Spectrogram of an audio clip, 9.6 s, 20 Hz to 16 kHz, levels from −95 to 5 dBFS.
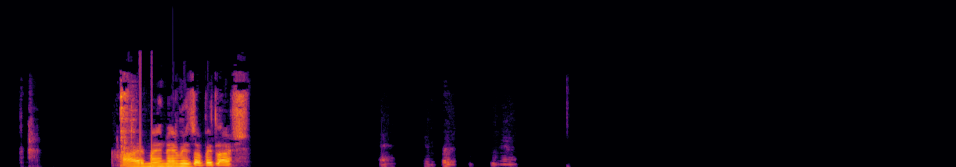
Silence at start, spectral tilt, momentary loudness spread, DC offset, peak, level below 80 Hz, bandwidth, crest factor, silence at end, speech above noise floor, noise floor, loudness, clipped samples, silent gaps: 1.2 s; -5 dB/octave; 10 LU; under 0.1%; 0 dBFS; -48 dBFS; 10 kHz; 20 dB; 5.05 s; over 78 dB; under -90 dBFS; -13 LUFS; under 0.1%; 2.52-3.78 s, 3.96-4.22 s, 4.35-4.40 s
